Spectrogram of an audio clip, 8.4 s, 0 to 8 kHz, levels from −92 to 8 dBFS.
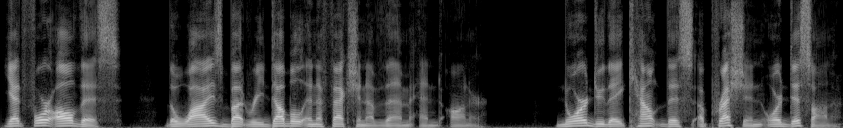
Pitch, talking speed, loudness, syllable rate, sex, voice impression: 115 Hz, 155 wpm, -19 LUFS, 4.3 syllables/s, male, masculine, slightly young, adult-like, slightly thick, slightly relaxed, slightly powerful, bright, slightly soft, clear, fluent, cool, slightly intellectual, very refreshing, sincere, calm, very friendly, reassuring, slightly unique, elegant, slightly wild, sweet, lively, very kind, slightly modest, slightly light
